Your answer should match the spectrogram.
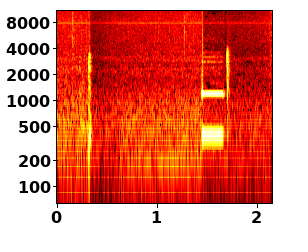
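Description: Car hands-free phone system sounding its call-ended tone, a short two-step electronic beep about one and a half seconds in, over a steady car-cabin hum. A single sharp click comes shortly before it.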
